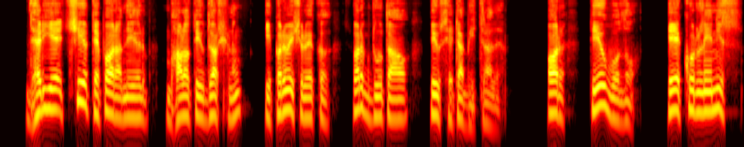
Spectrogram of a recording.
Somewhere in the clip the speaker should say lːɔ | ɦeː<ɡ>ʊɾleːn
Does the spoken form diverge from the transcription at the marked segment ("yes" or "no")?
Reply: yes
